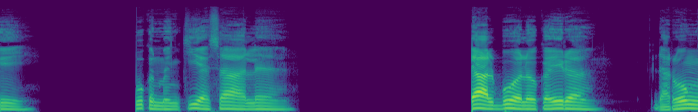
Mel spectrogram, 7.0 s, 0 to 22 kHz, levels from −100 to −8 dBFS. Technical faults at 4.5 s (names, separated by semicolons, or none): clipped start after a pause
